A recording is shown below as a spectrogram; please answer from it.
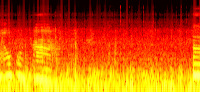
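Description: Car moving slowly, heard from inside the cabin: a steady low rumble of engine and road noise.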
